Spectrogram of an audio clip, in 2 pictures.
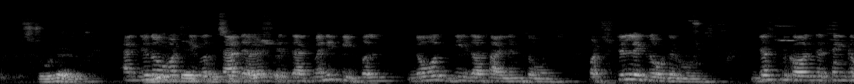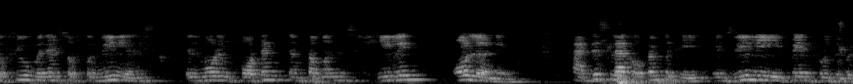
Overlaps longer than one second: present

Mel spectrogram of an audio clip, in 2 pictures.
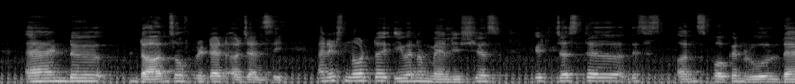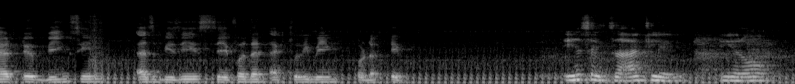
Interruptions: none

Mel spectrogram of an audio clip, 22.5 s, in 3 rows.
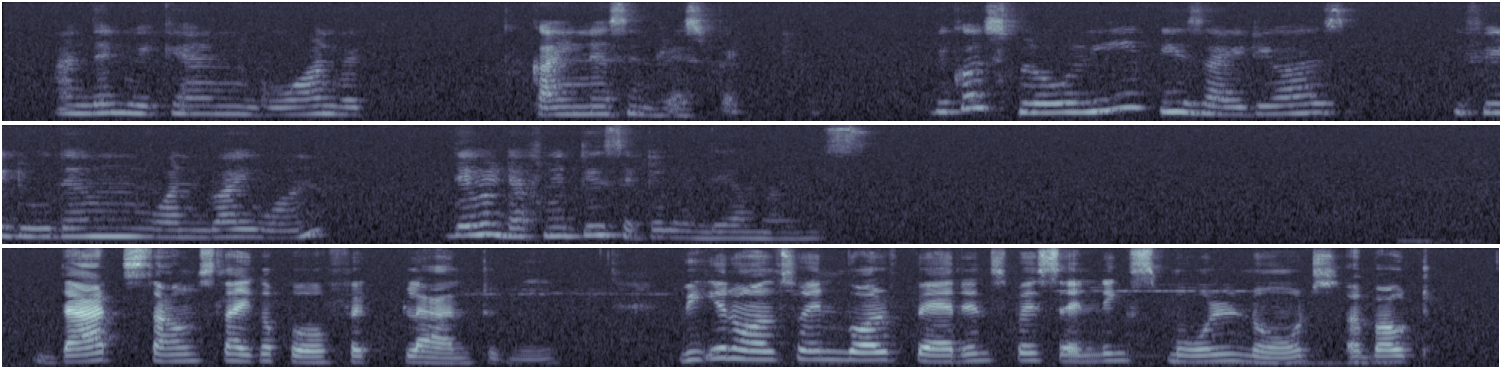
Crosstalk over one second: none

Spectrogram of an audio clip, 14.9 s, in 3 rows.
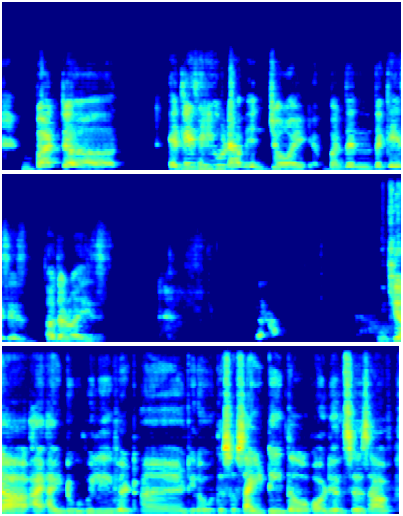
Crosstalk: none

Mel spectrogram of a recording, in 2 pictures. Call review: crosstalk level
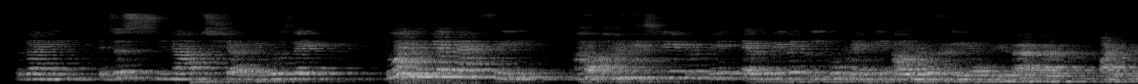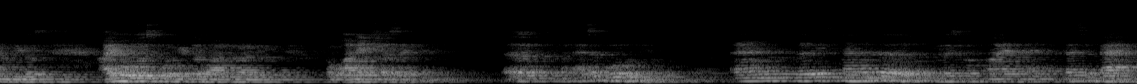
present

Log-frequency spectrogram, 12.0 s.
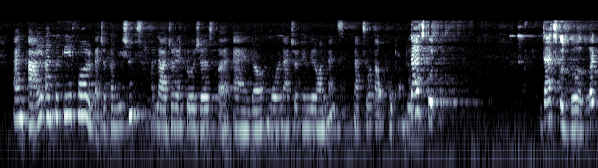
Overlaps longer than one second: none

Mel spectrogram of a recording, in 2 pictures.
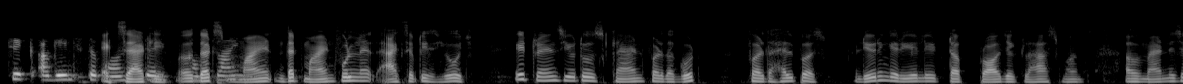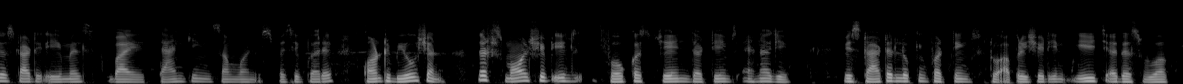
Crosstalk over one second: present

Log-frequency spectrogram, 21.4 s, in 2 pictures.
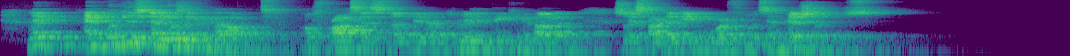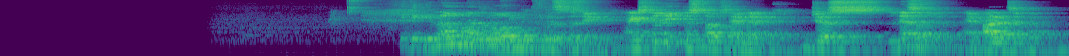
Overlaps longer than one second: present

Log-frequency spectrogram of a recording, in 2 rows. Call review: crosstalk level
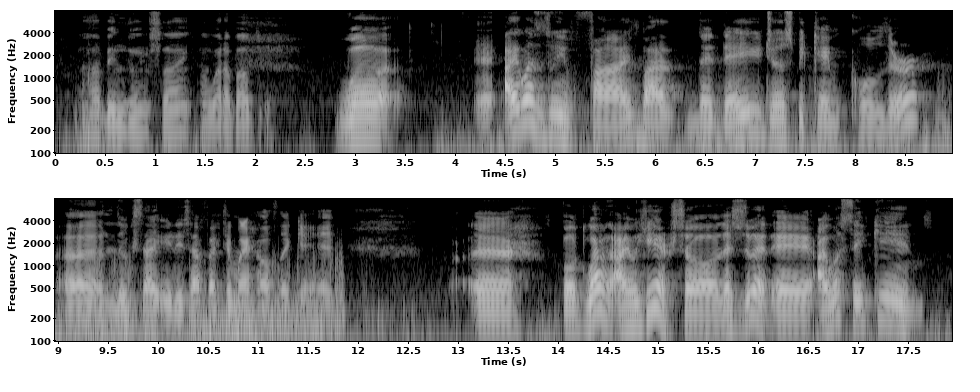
none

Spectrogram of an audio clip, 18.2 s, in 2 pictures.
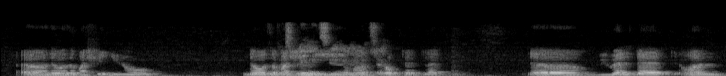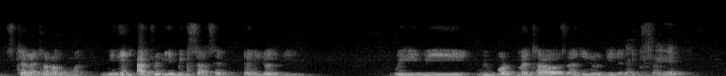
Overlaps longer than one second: present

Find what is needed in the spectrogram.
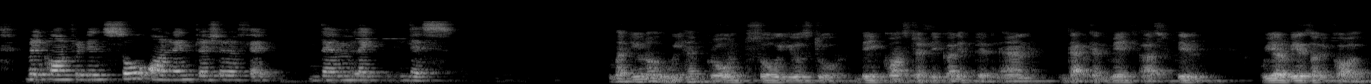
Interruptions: none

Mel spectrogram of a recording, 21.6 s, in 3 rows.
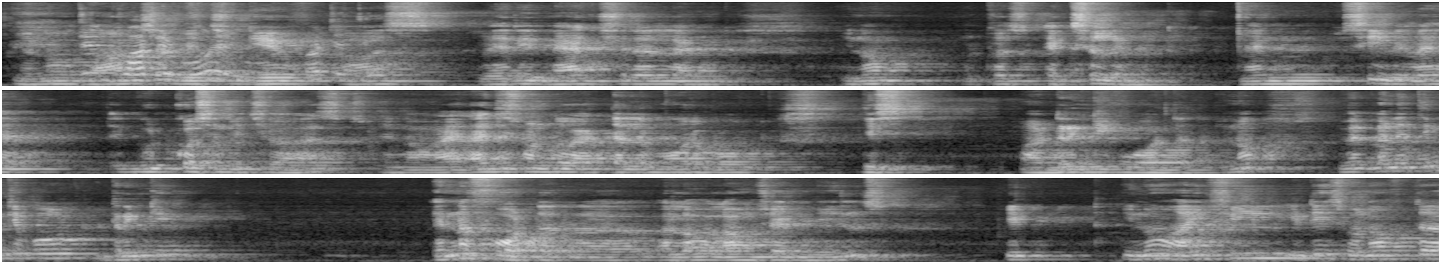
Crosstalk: present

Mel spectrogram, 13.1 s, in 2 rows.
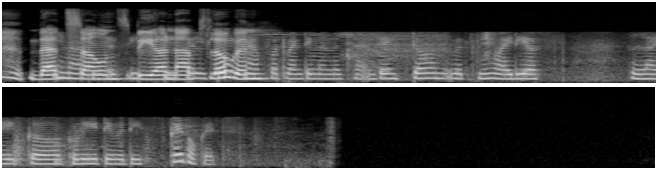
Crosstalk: present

